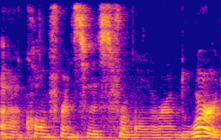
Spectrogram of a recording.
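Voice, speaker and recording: There is audible room echo in the clip. The speaker is a woman. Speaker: conference speaker, open source team lead. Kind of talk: conference talk.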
